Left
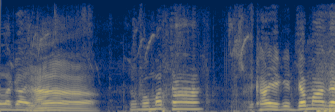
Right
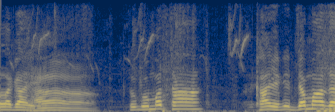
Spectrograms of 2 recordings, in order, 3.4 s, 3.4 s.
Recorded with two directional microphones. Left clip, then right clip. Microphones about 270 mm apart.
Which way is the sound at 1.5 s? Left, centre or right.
Centre.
